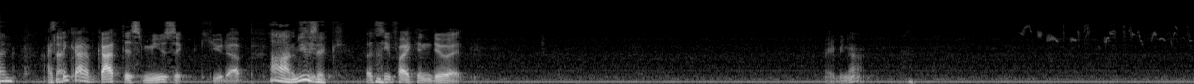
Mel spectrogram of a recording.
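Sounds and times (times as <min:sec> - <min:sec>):
speech: 0:00.0 - 0:04.8, 0:08.3 - 0:08.7
steady low hum: 0:00.0 - 0:11.9
small birds chirping and tweeting: 0:09.2 - 0:11.9.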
